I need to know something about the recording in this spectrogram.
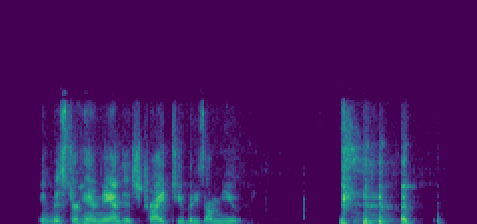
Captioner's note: laughs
